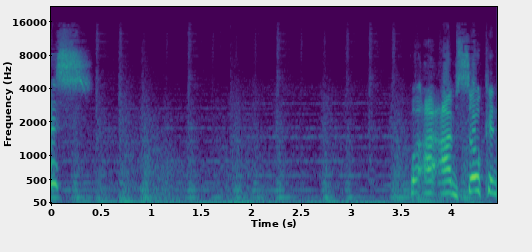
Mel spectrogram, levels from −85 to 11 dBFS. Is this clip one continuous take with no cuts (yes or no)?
no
